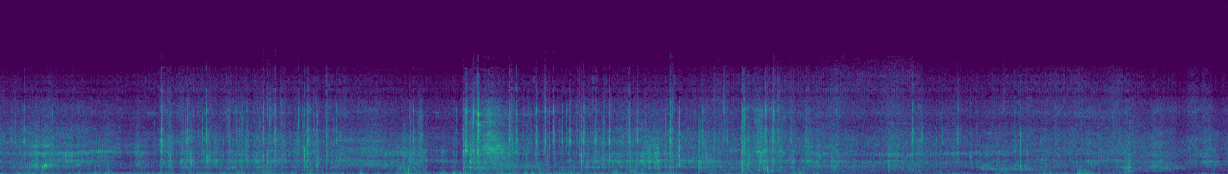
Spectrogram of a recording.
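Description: Wind buffeting the action-camera microphone as a Kona Satori mountain bike descends dirt singletrack, its tyres rolling on the dirt and its chain and frame rattling over bumps. It gets quieter in the second half.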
